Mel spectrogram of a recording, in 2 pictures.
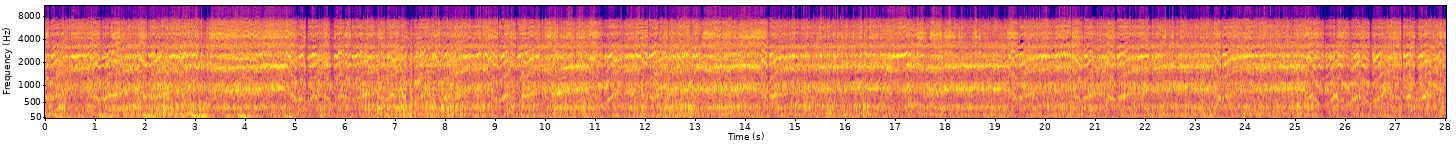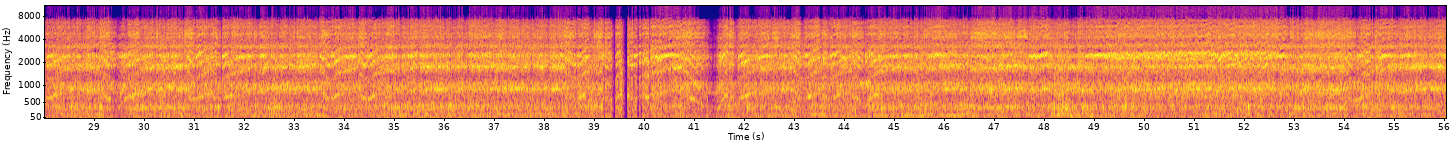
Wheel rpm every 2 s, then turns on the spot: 190, 210, 180, 170, 190, 180, 210, 210, 230, 220, 190, 220, 170, 140, 170, 190, 220, 190, 230, 200, 120, 190, 190, 220, 220, 210, 210, 210.
none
